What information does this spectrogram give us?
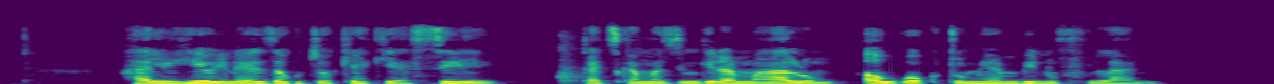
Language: Swahili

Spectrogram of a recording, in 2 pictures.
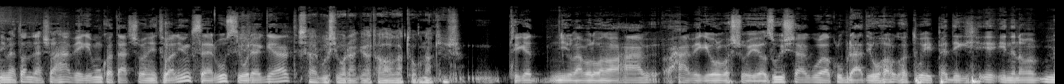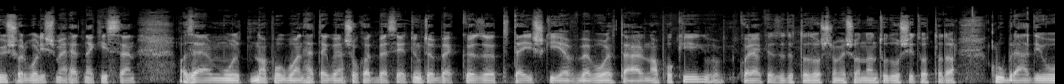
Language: Hungarian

